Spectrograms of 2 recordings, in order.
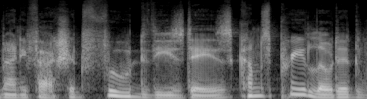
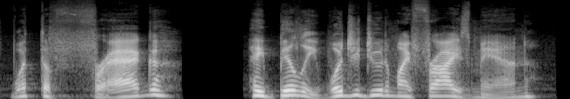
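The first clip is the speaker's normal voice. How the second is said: put-on loud, high voice of a late-teen guy; 5 semitones higher, 7 dB louder than usual. Narrator voicing someone at the table behind the listeners: late-teen young male voice. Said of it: "a younger male's voice, late teens".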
